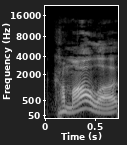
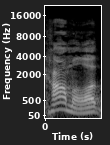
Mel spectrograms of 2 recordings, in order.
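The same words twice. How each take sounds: First: The name is said in an American-sounding way. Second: The name is said in an Indian-sounding way. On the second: "the actual Indian pronunciation"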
